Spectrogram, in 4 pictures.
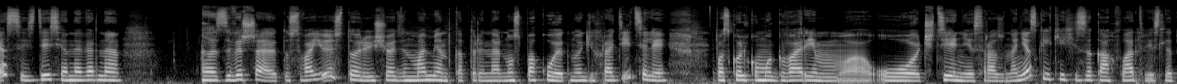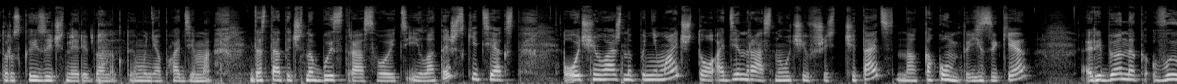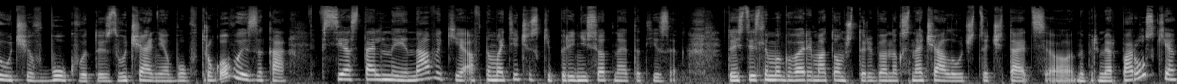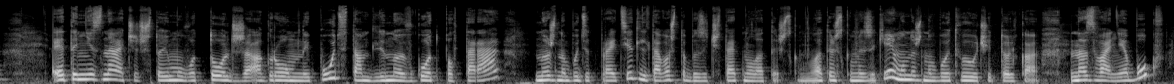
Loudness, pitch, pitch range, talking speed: -19 LUFS, 190 Hz, 175-205 Hz, 145 wpm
